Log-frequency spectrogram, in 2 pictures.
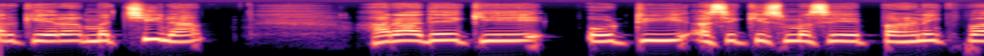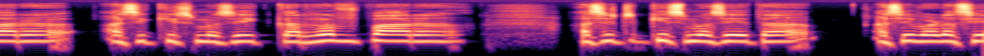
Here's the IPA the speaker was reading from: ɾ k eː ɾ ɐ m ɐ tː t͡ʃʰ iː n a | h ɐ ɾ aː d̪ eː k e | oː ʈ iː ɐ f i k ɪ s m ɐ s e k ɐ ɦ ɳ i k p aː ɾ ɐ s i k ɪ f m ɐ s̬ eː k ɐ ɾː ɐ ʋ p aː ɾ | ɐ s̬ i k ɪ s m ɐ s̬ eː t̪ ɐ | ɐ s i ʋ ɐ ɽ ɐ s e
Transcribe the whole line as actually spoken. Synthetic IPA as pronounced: ɾ k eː ɾ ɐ m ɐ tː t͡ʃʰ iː n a | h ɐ ɾ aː d̪ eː k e | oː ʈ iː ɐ s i k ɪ s m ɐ s e p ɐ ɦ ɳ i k p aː ɾ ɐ s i k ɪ s m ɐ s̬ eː k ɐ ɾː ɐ ʋ p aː ɾ | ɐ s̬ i k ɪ s m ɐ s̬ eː t̪ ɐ | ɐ s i ʋ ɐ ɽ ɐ s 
